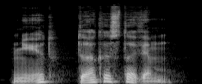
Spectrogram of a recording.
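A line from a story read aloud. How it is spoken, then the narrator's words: Snort. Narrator (Russian): хмыкнул Макс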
